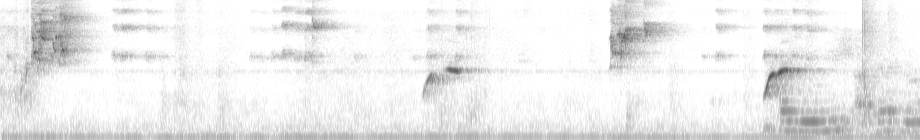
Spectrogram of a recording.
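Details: Caged lovebird in a small aviary in the morning, answering a person's whistling: harsh, high, buzzy shrieks at roughly three-second intervals, alternating with the person's clear rising and level whistles and a steady low hum.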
